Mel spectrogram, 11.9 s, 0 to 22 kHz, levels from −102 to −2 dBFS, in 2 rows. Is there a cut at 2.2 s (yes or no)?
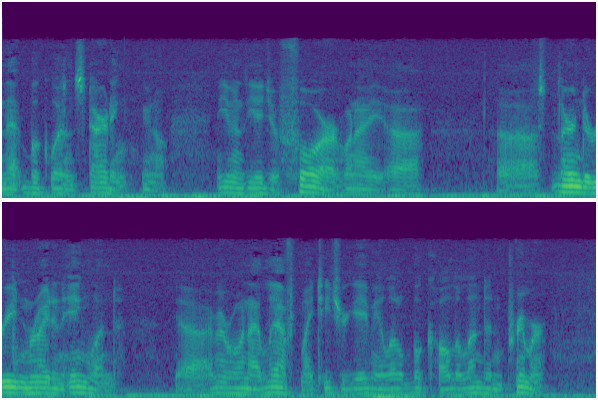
yes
